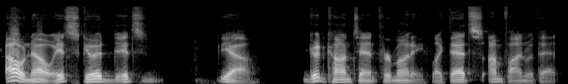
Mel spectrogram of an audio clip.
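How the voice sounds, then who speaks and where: A man's voice: fairly low pitch, lively intonation, measured pace, a bit bright, no echo, studio quality. A man from Texas hosting a casual chat podcast, rambling with lots of fillers and restarts. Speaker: podcast host. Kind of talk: casual chat about wrestling and gaming.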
